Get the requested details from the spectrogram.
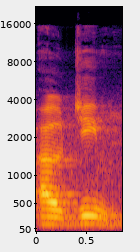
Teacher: Dari langit-langit tengah, bercampuran, bersuara tipis.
